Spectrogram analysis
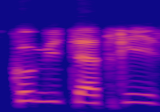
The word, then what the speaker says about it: CoopMutActrice: Et qu'on prononce commutatrice parce que ça produit de l'alternative, même si c'est coop, mute et actrice.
